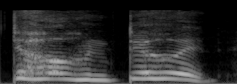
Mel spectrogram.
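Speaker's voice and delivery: high, slow shouted warning at the screen; mock movie-house shout. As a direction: yell at the character on screen. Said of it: "you just hear people in the movie house shouting".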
